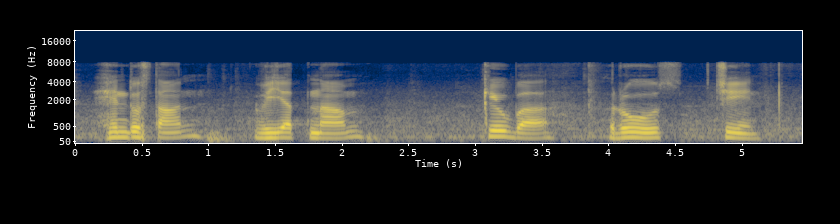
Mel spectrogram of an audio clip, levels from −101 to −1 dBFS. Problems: none marked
